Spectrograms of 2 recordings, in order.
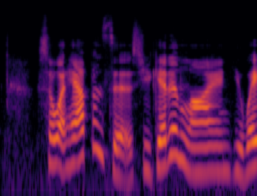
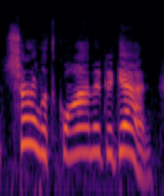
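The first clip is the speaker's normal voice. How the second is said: eager agreement; 7 semitones higher than usual. Retold or imitated. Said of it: "And then you decide".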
